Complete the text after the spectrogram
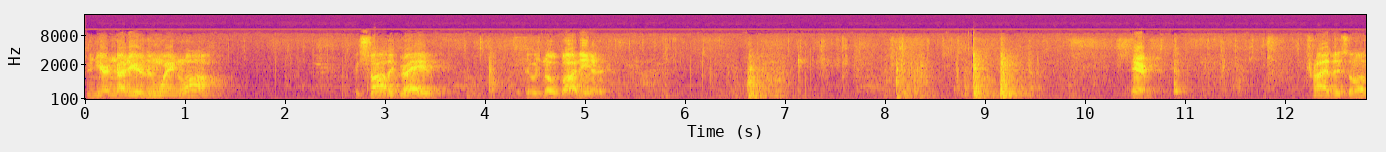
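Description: A man speaks calmly nearby in short lines.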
